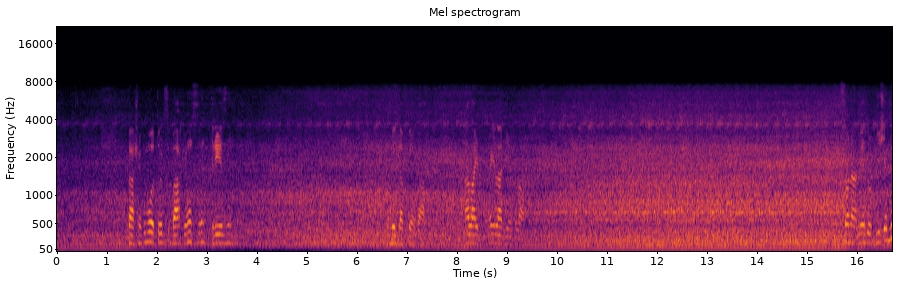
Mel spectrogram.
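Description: A ferry tugboat's diesel engine rumbles steadily, heard through an open engine-room door.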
